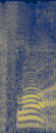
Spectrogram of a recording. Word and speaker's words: flaw: Well, there is one flaw, and perhaps a second flaw, but one immediate flaw, Justice Souter, compliment you on the way you pronounce flaw. I didn't do quite so well earlier this morning. – We have that way in New Jersey, sir. – It rhymes with law. Law.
